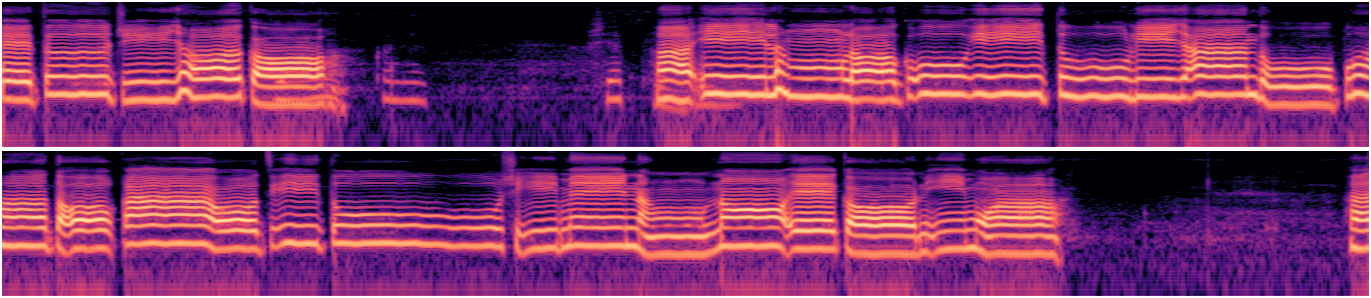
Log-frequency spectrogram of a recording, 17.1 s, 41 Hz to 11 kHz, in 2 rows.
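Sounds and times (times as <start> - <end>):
singer breathing: 16.0 - 16.9.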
